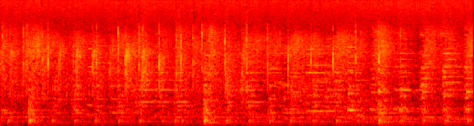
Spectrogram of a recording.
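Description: A traditional New Orleans jazz band recording, with horns playing over a steady beat of drums and bass and sharp percussive accents every couple of seconds.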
